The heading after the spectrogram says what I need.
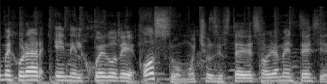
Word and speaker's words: osu!: Y bien, Osu, con la correcta pronunciación de Oz, aunque nadie le dice así, es un juego de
